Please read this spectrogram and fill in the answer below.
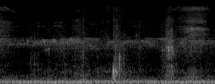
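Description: A chainsaw being handled on the floor, with a couple of faint knocks, over a steady low hum. The engine is not running.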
